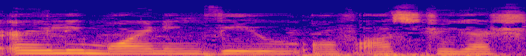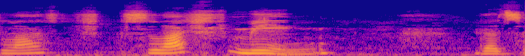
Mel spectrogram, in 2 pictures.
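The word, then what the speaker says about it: Schladming: And I just want to capture this view, the early morning view of Austria slashming. That's how we pronounce it.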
